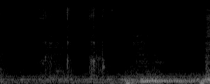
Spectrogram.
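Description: Faint handling noises as the screw-top lid is twisted off a small concentrate jar, with a few light clicks; a faint low hum follows in the second half.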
